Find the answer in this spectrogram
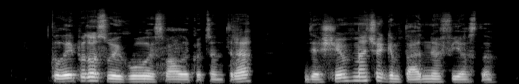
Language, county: Lithuanian, Vilnius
